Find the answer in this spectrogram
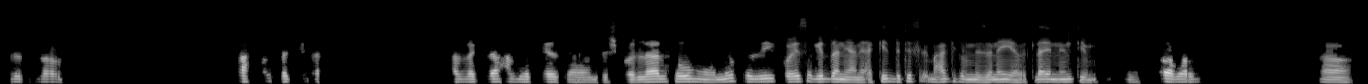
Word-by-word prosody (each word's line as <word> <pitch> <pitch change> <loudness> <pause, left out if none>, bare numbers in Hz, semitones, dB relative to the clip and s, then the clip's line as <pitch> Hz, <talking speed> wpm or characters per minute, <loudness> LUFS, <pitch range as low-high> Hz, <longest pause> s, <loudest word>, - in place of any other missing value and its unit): بالضبط. 125 -1 -5 1.8
صح، 135 - +6
حبة 140 -3 -3
كده. - - -10 1.3
حبة 120 0 +1
كده 130 - +1
وحبة 125 -1 -2
كده 115 -2 -1
مش 110 -1 -7
كلّها 115 +3 +5
لحوم، 130 +1 +2
والنقطة 120 +4 0
دي 140 +1 +3
كويسة 130 +3 +1
جدًا 130 0 +3
يعني، 110 -2 +1
أكيد 135 +5 -1
بتفرق 135 +1 -4
معاكِ 130 +3 -3
في 130 - -9
الميزانية، 115 0 +1
بتلاقي 115 +2 0
إن 115 -1 0
أنتِ 120 0 -1
م 110 -1 -4 0.3
موفَرة 110 +5 +3
برضه. 120 -1 +1 1.2
آه. 110 -1 -1
120 Hz, 125 wpm, -23 LUFS, 115-130 Hz, 1.8 s, صح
